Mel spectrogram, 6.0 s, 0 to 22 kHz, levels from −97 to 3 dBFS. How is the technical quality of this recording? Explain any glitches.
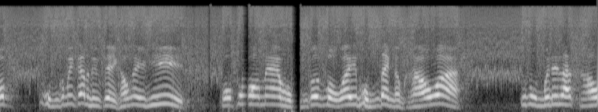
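Not great. There are three distinct problems, one running the whole way through and two brief glitches after it.

Converter idle tones are present for the entire clip. There's a tone around 1.5 kHz in the pauses and a grainy layer under the quieter speech, sitting only about 10 dB below the signal. That points to a delta-sigma converter running without dither. With a small input, its output falls into repeating bit patterns, and those patterns turn into audible tones.

Repeated stalls (stutter) run from 1.73 to 3.03 s. The speech keeps catching and dragging through a string of short hiccups, roughly a dozen, the longest about 89 ms. Packets were arriving late, so the jitter buffer kept running dry. Each time, the receiver stretched the last bit of sound until new data showed up. About 258 ms got filled in this way, around a fifth of that stretch, but nothing was actually lost.

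A jitter buffer slow-down happens between 4.26 and 4.90 s. The speech briefly plays at about 92% speed with the pitch unchanged, so it sounds slightly drawn out. The buffer was low or had just raised its target delay, so the receiver repeated single pitch periods to rebuild its reserve. That added about 59 ms.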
